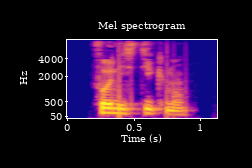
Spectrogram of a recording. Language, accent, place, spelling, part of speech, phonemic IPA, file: French, France, Lyon, faunistiquement, adverb, /fo.nis.tik.mɑ̃/, LL-Q150 (fra)-faunistiquement.wav
- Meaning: faunally, faunistically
